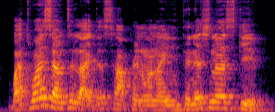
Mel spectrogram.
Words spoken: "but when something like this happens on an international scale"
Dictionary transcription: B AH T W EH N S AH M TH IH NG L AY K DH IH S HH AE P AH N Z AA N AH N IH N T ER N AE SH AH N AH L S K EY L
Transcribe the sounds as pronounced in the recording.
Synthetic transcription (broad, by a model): B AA T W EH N S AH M T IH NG L AY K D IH S HH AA P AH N AA N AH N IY N T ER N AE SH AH N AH L S K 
